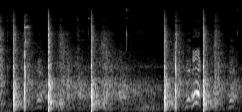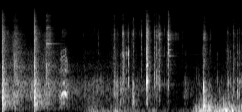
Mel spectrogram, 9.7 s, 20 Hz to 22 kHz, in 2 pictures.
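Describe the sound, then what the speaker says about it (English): Gunfire at a 3-gun shooting competition: a series of sharp, loud, near shots at an irregular pace, some spaced apart and others in quick bunches, with brief voices between them. "we'll have some shooting action coming up in a minute"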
